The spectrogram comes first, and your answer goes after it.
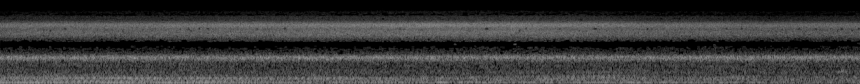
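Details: A massed chorus of 17-year periodical cicadas, Brood V, makes a steady, unbroken droning whine; recorded in Washington Cemetery, Washington, Pennsylvania, on 30 May 2016 at 12:34 pm.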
